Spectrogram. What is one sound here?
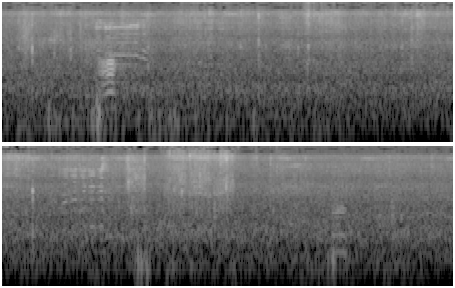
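A goat bleats nearby.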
